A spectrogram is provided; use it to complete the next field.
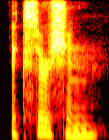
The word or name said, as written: exertion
